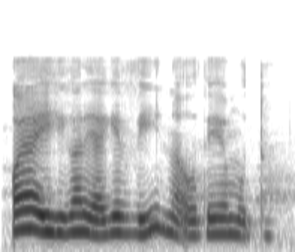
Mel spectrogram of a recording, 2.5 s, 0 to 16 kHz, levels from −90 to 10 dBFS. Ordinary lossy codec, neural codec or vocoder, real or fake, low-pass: none; none; real; 7.2 kHz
